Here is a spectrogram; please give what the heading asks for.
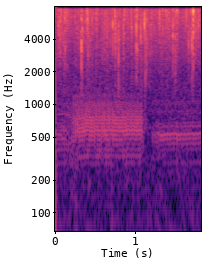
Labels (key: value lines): label: biophony, croak
recorder: SoundTrap 500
